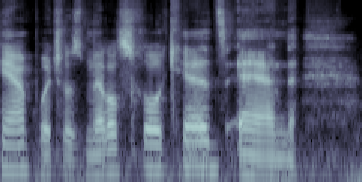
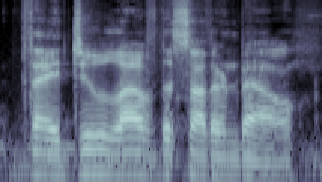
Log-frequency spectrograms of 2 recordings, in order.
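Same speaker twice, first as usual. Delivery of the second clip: ordinary talk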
